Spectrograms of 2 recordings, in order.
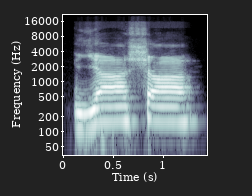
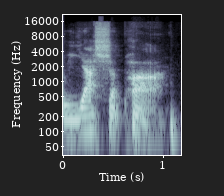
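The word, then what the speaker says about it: ישפה: And their stone is a jasper, which is pronounced in the Hebrew as Yashapa. So Yashapa.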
